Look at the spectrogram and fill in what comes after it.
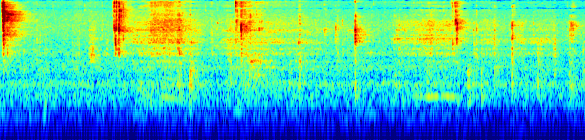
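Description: Close-miked chewing of garlic pizza with the mouth closed: quiet, wet mouth clicks and squishes, roughly one a second.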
